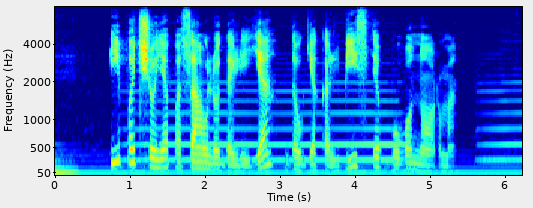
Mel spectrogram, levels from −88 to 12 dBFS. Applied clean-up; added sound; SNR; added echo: none; Bowed string instrument; 20 dB; none.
